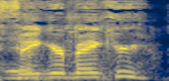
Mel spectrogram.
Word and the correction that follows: Fagerbakke: It's Fagerbakke, actually. I just learned that the other day. That's how you pronounce it.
